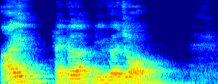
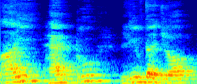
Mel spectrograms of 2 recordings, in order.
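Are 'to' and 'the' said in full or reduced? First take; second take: reduced; full. First: The words 'to' and 'the' are reduced to weak sounds. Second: The words 'to' and 'the' are said in full.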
